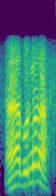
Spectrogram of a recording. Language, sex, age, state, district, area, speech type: Urdu, male, 45-60, Maharashtra, Nashik, urban, conversation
